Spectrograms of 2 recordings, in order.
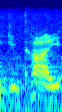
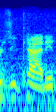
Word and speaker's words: Ducati: Alright, now this bike is a Ducati, or Ducati, depending how you wish to pronounce it.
